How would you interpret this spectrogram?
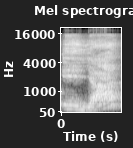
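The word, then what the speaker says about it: Ìyá: So Iya, it means do mi.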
